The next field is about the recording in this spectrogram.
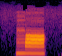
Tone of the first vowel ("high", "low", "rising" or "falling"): high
